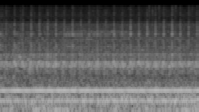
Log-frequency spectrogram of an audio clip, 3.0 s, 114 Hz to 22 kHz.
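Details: Crompton ceiling fan after coil rewinding, varnishing and bearing repacking, tested on series line with 200 W bulb: steady even low hum, faint electrical buzz, no ticking, scraping or wobble; normal running.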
